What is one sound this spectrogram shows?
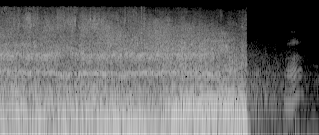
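A loud energy beam roars and crackles.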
